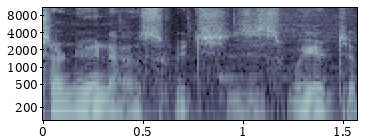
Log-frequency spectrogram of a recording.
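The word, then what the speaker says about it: Cernunnos: Um, I guess I'll bring I assume this is the Kernunos fight or I learned it was it's pronounced Cernunos which is just weird to me but this is the Cernos fight.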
